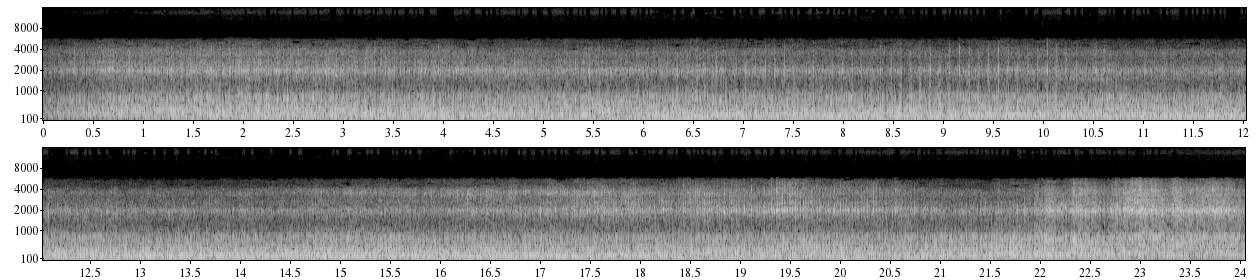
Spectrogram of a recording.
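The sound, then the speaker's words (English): A Huey helicopter with a fire agency comes in to land, producing a loud, continuous engine roar that holds steady and dense for the whole clip, with no talk. “This is a Huey, I think, from Cal Fire is what it looks like to me. He's coming in landing.”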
